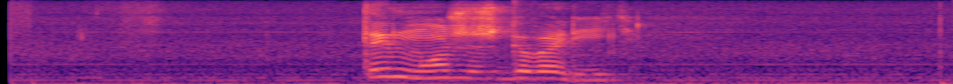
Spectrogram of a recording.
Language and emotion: Russian, neutral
